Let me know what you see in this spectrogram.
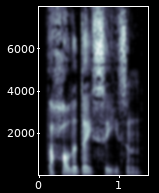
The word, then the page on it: holiday season: British English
